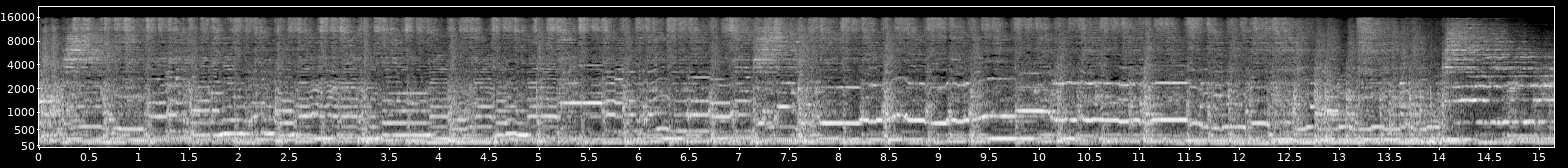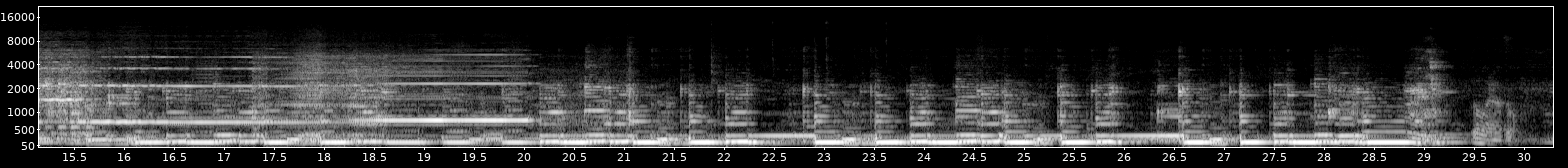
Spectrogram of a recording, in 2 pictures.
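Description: Live rock band, with electric guitar, electric bass and drums, playing loudly. About halfway through, the cymbals drop out and the sound thins to held guitar notes, then a stop-start riff of short, clipped notes that ends just before the close.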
